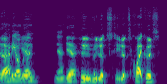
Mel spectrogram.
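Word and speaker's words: Kadıoğlu: United want Kadioglu, I call him Kadioglu. Yeah, I think that's pretty close. I say that. Kadioglu.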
